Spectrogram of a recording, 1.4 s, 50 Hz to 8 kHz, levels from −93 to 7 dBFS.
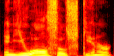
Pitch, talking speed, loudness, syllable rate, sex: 155 Hz, 170 wpm, -13 LUFS, 4.6 syllables/s, male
